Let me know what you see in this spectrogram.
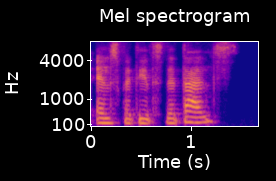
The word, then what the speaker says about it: els petits detalls: Vale, yo no le iba a pronunciar tan bien, iba a decir els petits detalls. – Sí, pero, está bueno. bien, está bien pronunciado.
